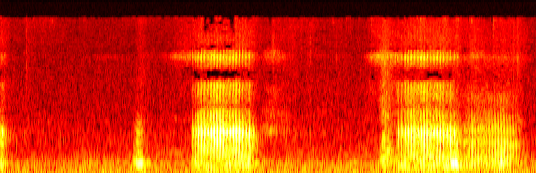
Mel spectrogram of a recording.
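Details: Puppy snoring: two rattling, nasal snoring breaths over a few seconds from a sleeping puppy.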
